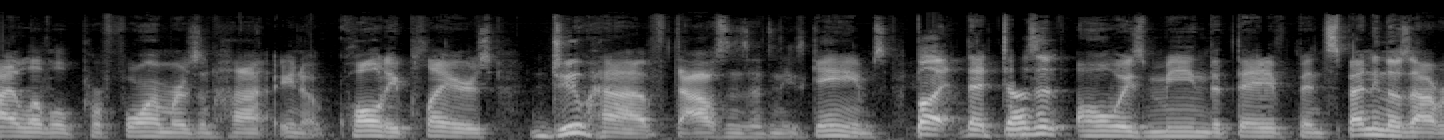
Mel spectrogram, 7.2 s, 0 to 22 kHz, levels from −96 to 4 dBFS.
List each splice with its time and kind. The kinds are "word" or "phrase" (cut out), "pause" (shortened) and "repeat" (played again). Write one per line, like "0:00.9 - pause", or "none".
0:03.8 - phrase
0:04.5 - pause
